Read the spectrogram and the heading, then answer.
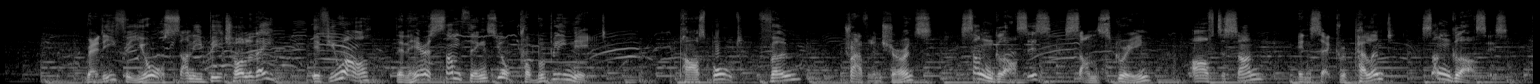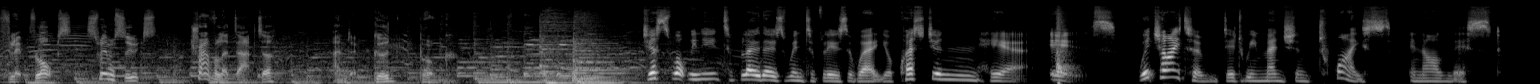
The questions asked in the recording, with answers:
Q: Your question here is, which item did we mention twice in our list?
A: And the answer was sunglasses.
